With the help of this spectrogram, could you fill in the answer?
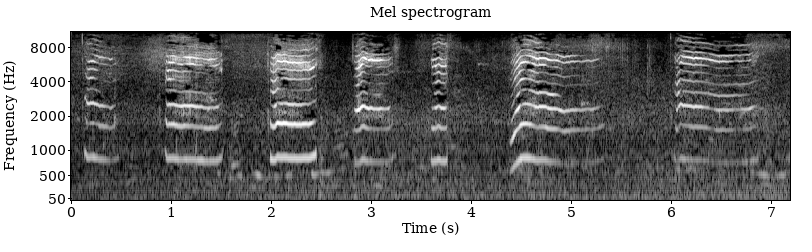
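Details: Hungry stray cat in the streets of Turkey: a string of seven loud, drawn-out meows, some level and some rising then falling, each lasting about half a second, with a faint human voice behind.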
